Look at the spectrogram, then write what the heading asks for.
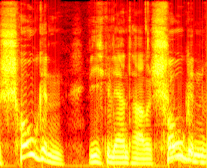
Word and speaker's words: Shogun: wie ich gelernt habe Shogun wird das ausgesprochen nicht Shogun und ja es ist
